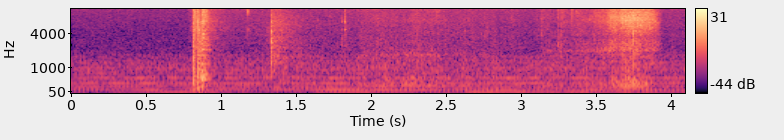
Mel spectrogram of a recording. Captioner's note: arrow whooshes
